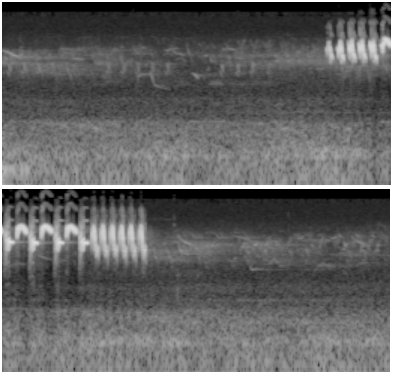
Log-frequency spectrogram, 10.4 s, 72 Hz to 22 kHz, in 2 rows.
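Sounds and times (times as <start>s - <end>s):
Tree pipit singing in the Bavarian Forest, Germany: 4.3s - 7.2s.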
